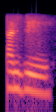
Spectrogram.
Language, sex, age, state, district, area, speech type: Punjabi, female, 45-60, Punjab, Pathankot, rural, conversation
